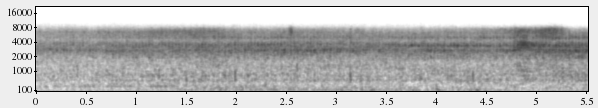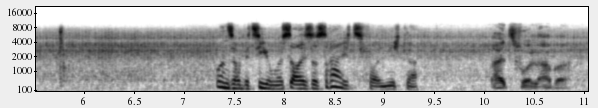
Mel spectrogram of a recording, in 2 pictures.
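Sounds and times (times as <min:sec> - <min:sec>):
car engine idling: 0:00.0 - 0:11.0
street traffic noise: 0:00.0 - 0:11.0.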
